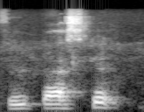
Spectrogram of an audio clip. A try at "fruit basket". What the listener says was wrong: Did you say feet basket? Just add an RUIT. Pronounced it's fruit, but you pronounce it feet.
